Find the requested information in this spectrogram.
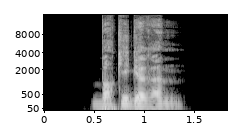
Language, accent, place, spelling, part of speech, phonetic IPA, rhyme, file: German, Germany, Berlin, bockigerem, adjective, [ˈbɔkɪɡəʁəm], -ɔkɪɡəʁəm, De-bockigerem.ogg
- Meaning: strong dative masculine/neuter singular comparative degree of bockig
